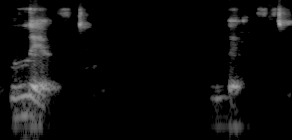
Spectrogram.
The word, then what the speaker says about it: lived: Okay, so we never pronounce this vowel here, this final E, okay? We usually pronounce only the final D, but we don't pronounce the vowel. So here we say loved, loved, okay? It's very subtle. Here, lived, lived, okay? So it's very subtle. It's very smooth. We don't say the vowel E, okay?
